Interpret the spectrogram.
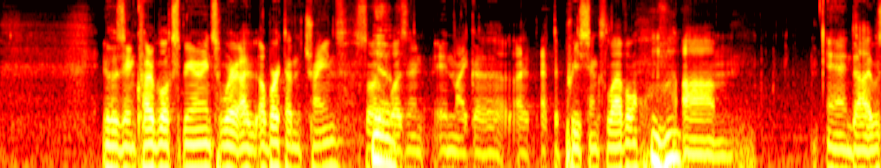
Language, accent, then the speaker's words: English; New Jersey, United States; growing up in New Jersey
